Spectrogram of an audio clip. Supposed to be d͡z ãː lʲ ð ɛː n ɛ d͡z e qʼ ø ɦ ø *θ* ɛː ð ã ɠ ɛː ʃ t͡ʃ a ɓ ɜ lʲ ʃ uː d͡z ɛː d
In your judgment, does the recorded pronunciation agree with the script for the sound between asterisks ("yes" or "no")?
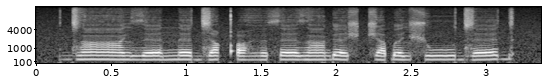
yes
